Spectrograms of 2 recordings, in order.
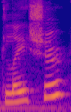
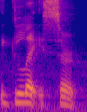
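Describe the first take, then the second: First: It is said with an American pronunciation. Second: It is said with a British pronunciation. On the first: "In American we pronounce it" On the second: "in British we pronounce it"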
